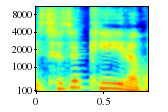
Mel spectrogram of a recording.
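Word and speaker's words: 鈴木: 성은 이제 스즈키라고 합니다. 일본에서 많이 쓰는 성이죠. 한자는 첫 번째는 방울령이고 그다음에 오른쪽은 나무이에요. 그래서 방울령은 스즈 그다음에 나무 키라고 읽어서 두 단어가 합쳐져서 스즈키라고 있습니다.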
